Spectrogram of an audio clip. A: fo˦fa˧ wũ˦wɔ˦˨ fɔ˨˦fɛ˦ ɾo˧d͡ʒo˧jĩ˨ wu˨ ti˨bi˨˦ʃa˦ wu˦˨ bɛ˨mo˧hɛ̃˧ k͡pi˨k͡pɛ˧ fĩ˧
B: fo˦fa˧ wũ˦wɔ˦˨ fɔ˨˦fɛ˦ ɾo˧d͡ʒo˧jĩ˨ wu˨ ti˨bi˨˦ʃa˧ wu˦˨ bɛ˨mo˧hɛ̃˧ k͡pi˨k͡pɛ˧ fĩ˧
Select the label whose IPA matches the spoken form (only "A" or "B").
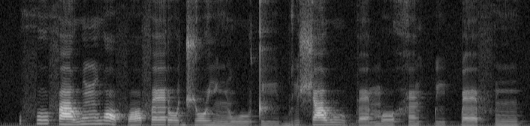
A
